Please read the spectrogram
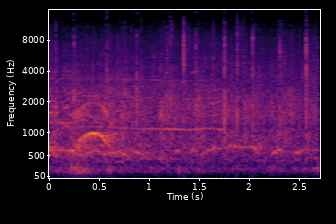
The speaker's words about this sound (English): You shouldn't applaud that.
